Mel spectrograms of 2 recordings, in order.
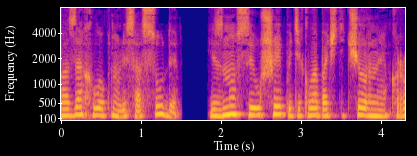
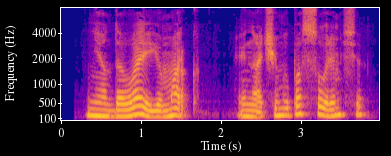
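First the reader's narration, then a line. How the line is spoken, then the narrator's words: Satisfied purring. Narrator (Russian): Удовлетворенно и сыто мурлыкнул демон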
